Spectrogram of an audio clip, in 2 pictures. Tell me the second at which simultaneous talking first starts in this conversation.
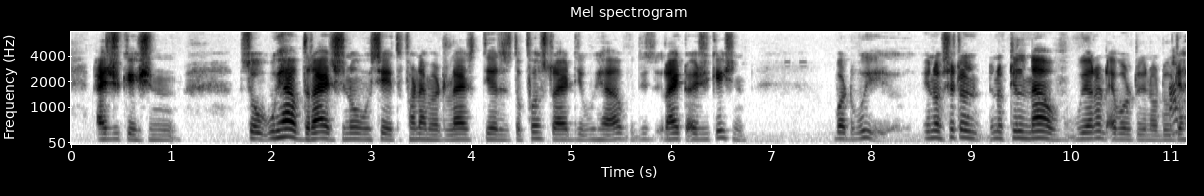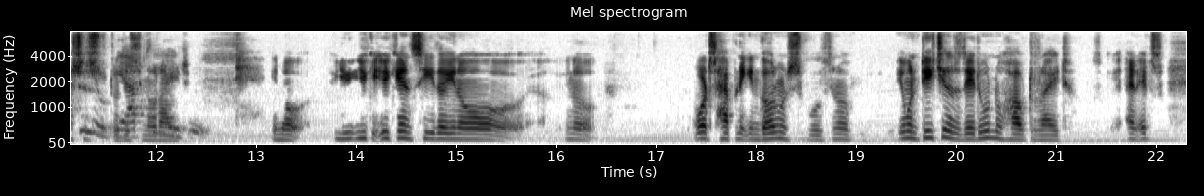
11.0 s

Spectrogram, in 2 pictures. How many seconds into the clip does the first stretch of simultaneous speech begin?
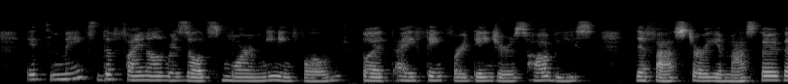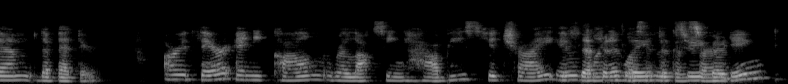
13.5 s

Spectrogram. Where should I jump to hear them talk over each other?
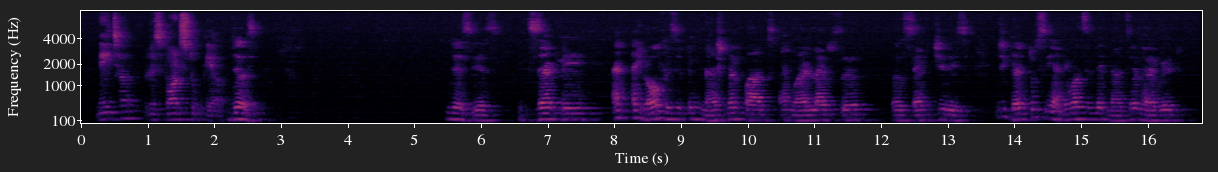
none

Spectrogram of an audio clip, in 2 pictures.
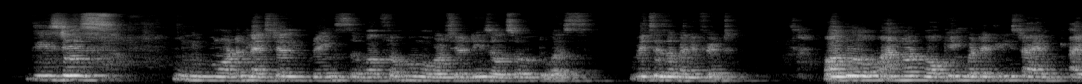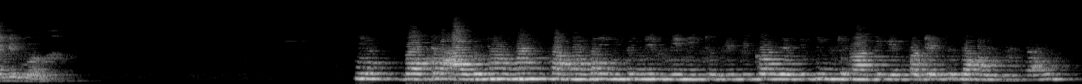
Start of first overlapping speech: none

